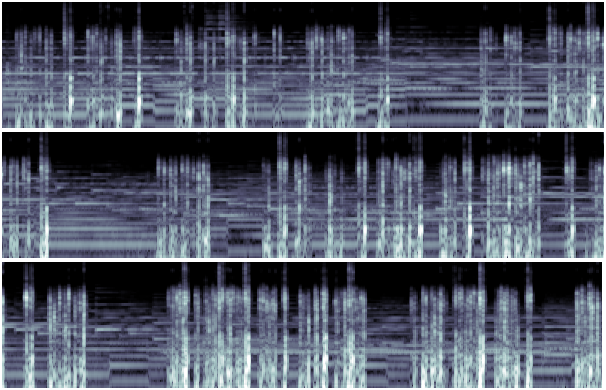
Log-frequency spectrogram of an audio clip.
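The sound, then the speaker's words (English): Typing on a computer keyboard as full details of a game are entered, many quick, faint key clicks in uneven bursts with brief pauses, and no speech. “I'm going to type here full details of my game.”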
